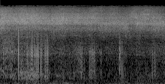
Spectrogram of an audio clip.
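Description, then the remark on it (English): Steady, bright sizzling hiss with scattered crackles and pops, like a steak frying on a hot grill, loud and without any voices. “And yeah, then sizzle flames. It's like a steak cooking.”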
